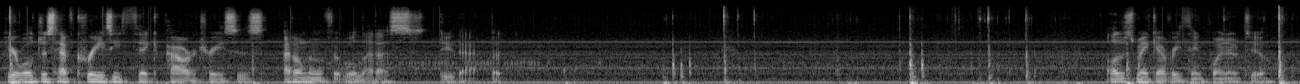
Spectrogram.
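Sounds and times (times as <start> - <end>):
faint high whine: 0.0 - 13.0
steady low hum: 0.0 - 13.0.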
